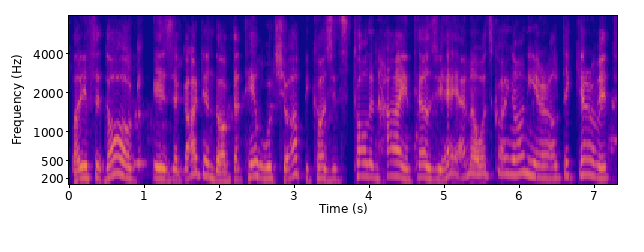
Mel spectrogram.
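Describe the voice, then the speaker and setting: High-voiced man. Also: moderate pace, vocal fry, hardly any pauses. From Greece and Austria. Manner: non-native phrasing, explains with examples and quoted dog thoughts. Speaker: dog behavior consultant. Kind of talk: explaining on a live show.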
